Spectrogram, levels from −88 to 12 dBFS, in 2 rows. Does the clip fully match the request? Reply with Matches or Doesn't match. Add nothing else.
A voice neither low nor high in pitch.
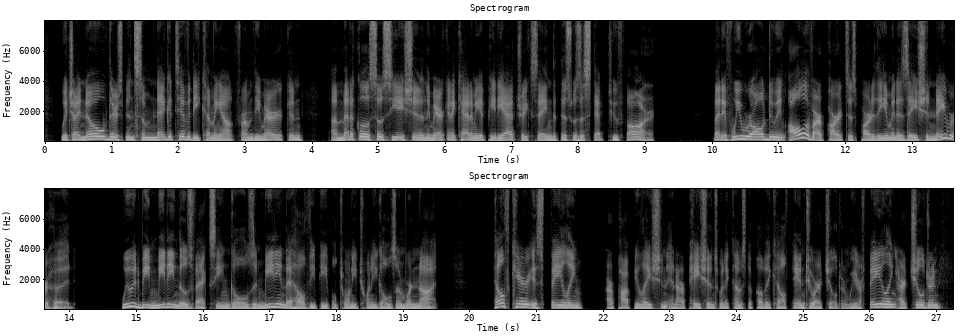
Doesn't match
